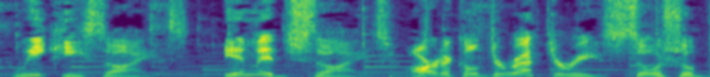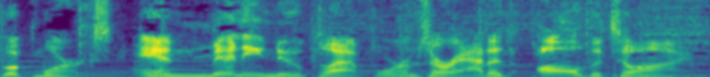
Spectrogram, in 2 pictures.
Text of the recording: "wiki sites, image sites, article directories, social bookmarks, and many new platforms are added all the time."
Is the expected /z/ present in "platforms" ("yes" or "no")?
yes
